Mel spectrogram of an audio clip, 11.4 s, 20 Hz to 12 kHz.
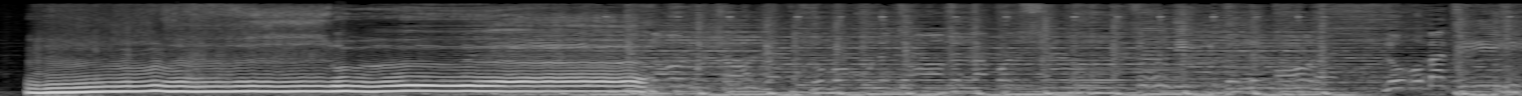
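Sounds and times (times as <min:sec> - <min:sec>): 
voice imitating a vacuum cleaner with the mouth: 0:00.0 - 0:05.0.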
